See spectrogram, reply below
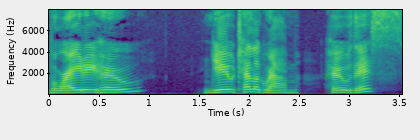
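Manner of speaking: clumsy mock Australian accent. Retelling a man's reply once they get in there, bad australian accent. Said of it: "I cannot do accents".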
